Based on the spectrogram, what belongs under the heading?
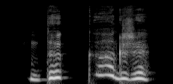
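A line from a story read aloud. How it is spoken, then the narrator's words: Frightened squeak. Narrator (Russian): Пропищала, страшась даже пошевелиться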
